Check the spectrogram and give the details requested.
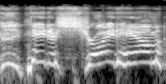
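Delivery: put-on, choked-up, tearful crying voice. Retelling a phone call to her sister about a TV episode, imitating own crying. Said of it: "called my sister crying".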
